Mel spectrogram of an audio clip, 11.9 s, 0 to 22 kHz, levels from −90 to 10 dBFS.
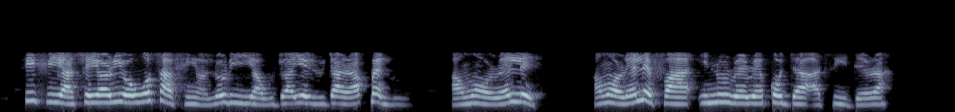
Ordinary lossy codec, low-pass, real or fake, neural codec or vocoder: none; 3.6 kHz; real; none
